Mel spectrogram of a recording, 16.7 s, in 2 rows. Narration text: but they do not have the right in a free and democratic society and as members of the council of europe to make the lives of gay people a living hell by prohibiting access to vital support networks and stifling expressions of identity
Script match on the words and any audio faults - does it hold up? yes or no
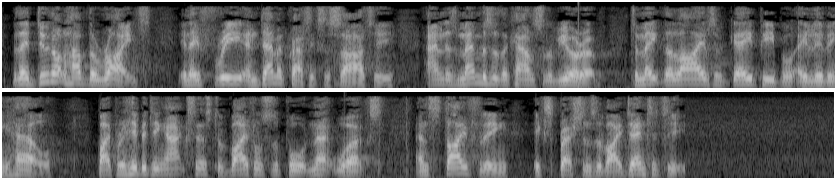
yes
